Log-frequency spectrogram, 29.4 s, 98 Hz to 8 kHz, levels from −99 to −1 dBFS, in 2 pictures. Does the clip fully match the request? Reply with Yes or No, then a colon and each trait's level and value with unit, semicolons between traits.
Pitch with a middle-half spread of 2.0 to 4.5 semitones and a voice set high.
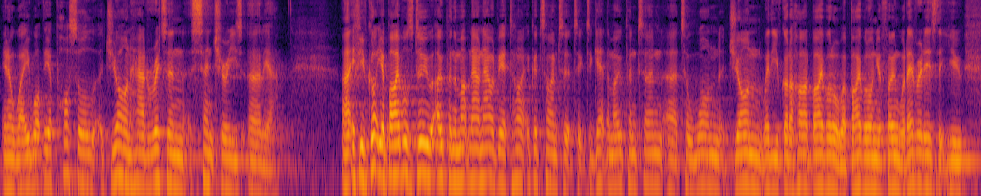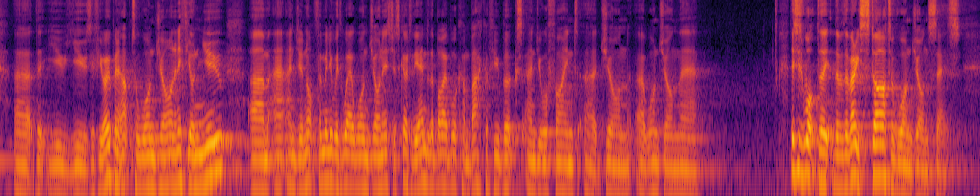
No: average, 3.1 semitones; low, 120 Hz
